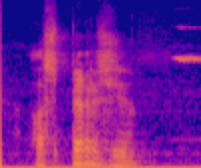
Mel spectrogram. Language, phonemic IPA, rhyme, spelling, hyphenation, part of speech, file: Dutch, /ɑsˈpɛr.ʒə/, -ɛrʒə, asperge, as‧per‧ge, noun, Nl-asperge.ogg
- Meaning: asparagus, Asparagus officinalis (plant, vegetable)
